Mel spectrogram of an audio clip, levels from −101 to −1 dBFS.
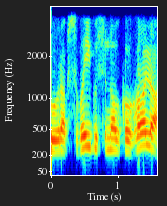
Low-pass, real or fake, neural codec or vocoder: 3.6 kHz; real; none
